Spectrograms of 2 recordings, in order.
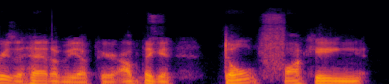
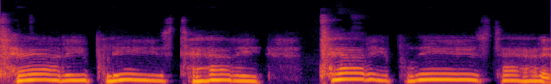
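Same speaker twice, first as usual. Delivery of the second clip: mock very high, drawn-out pleading tone. Retelling how a crying woman begged teddy along the street, imitating someone begging. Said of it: "like begging".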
